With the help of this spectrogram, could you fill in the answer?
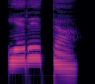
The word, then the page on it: ಏರ್ತೆ: ērte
